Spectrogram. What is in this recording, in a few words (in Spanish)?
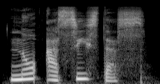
no asistas, Spanish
